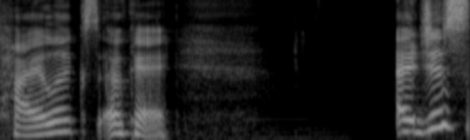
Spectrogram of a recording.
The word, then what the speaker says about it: Hilux: Hilix. It's pronounced Hilux.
